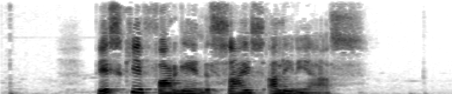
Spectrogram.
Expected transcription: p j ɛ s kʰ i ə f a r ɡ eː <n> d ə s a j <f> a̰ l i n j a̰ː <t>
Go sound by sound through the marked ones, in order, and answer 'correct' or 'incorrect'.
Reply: correct, incorrect, incorrect

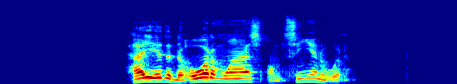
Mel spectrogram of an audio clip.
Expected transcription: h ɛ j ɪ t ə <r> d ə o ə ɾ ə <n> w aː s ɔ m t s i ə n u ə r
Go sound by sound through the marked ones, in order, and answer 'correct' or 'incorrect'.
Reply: correct, incorrect

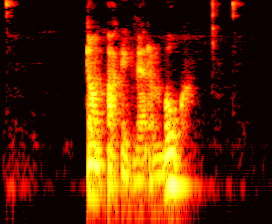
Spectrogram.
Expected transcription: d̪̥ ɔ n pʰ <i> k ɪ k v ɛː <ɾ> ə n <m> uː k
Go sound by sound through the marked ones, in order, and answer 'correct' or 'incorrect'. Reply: incorrect, correct, incorrect

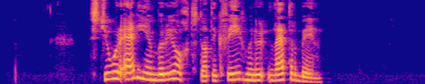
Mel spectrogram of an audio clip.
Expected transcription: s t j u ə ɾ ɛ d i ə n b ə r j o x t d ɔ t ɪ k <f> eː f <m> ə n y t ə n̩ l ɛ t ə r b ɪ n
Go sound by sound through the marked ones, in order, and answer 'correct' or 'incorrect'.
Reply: correct, correct

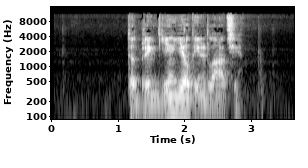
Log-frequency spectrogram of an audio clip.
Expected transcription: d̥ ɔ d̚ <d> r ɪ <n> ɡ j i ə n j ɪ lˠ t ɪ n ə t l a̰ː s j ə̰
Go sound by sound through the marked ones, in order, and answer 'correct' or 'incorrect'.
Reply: incorrect, incorrect

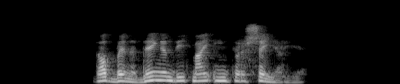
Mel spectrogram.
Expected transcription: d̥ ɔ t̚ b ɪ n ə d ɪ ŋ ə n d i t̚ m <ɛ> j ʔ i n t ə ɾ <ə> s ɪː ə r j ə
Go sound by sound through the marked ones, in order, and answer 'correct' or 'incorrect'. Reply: correct, correct

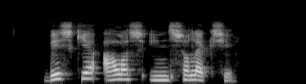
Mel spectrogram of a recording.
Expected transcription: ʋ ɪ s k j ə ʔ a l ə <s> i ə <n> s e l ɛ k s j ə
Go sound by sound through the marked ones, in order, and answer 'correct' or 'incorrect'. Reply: correct, correct

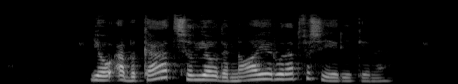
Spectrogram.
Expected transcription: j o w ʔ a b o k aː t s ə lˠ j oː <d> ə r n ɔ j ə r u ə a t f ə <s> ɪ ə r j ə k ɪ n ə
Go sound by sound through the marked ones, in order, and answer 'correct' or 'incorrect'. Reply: correct, correct

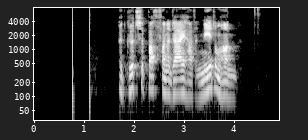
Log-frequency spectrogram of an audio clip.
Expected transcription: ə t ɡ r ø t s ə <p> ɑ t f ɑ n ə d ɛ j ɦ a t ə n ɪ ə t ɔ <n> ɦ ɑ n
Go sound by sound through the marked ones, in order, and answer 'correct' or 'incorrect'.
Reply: correct, incorrect

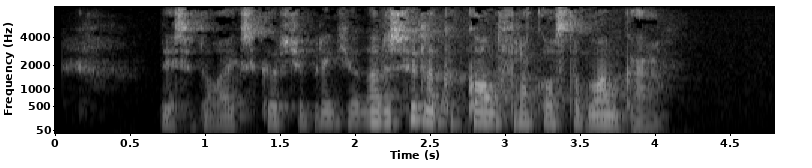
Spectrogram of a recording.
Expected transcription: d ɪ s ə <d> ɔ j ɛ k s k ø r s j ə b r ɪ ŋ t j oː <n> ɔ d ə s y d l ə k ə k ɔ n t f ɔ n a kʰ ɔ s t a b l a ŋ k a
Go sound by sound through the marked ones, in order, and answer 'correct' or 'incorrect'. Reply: correct, correct

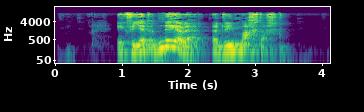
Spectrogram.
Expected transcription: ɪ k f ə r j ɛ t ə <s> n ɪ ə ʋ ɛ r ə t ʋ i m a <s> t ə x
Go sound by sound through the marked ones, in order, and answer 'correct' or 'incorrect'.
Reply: incorrect, incorrect

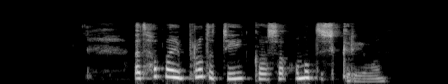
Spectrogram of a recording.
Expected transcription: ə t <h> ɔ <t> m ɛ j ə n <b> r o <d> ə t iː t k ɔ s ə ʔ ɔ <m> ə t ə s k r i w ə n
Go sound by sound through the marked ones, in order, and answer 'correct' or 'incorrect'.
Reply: correct, correct, incorrect, incorrect, correct

